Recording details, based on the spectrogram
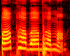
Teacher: ओष्ठव्य ध्वनि मतलब जिसके उच्चारण से होंठ टकराते हों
